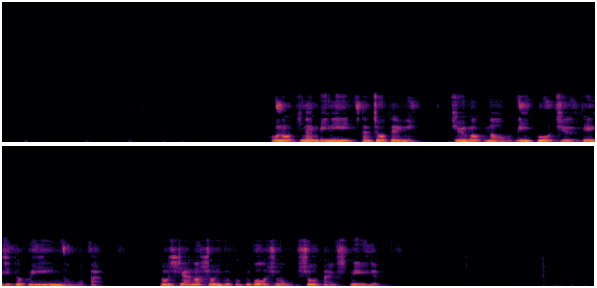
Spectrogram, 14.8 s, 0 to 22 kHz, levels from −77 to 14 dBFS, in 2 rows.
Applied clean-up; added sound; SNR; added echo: neural mask model DeepFilterNet 3.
